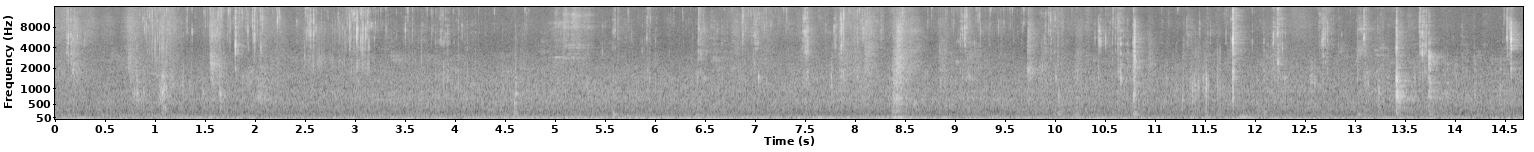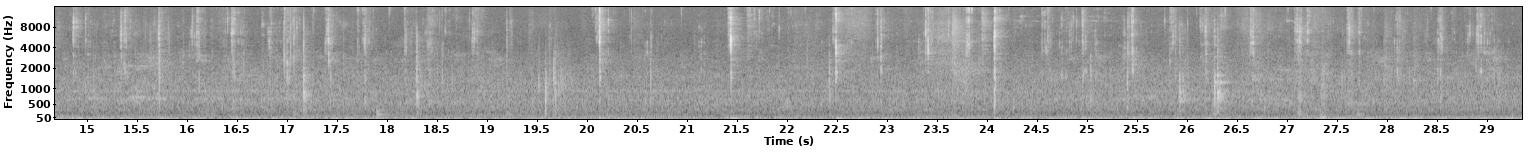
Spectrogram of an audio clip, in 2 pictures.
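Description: A person eating a rice meal close to the microphone: chewing with many irregular small mouth clicks.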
